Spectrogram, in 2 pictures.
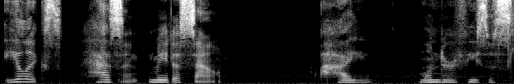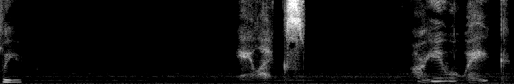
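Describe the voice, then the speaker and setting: A woman's voice: mid-range voice, lively intonation, very slow, vocal fry, long pauses, a little mellow, in a whisper, full character voice. An actress playing a frightened but defiant trapped woman in a first-person thriller audio drama, with dramatic, suspenseful delivery. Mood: hushed, wary. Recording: music under the voice.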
